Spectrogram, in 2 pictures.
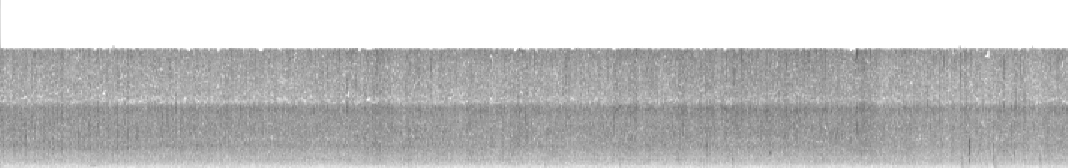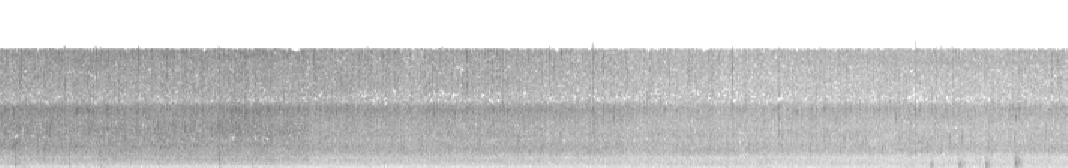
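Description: Calamari and potato cubes sizzling in hot oil in a frying pan: a steady hiss that eases a little in the second half. A few taps of the stirring wooden spoon come through, with a short run of sharper taps near the end.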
